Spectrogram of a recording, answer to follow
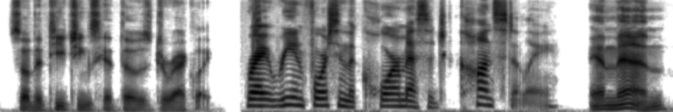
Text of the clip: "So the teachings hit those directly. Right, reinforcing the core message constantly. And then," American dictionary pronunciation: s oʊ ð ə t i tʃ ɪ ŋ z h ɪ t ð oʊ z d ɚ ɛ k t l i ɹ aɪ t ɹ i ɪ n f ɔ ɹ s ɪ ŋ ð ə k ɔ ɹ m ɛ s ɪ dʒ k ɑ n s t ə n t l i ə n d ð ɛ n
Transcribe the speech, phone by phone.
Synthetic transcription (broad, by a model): s oʊ ð ə t i tʃ ɪ ŋ z h ɪ t ð oʊ z d ɚ ɛ k t l i ɹ aɪ t ɹ i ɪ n f ɔ ɹ s ɪ ŋ ð ə k ɔ ɹ m ɛ s ɪ dʒ k ɑ n s t ə n t l i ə n ð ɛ n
